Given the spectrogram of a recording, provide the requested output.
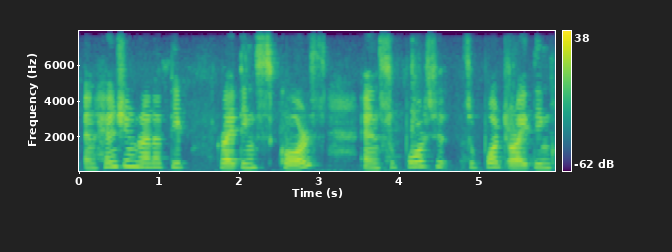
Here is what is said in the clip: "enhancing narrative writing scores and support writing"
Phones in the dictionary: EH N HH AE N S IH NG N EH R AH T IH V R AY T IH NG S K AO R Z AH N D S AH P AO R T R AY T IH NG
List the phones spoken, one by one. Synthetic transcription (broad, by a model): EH N HH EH N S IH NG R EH L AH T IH P R AY T IH NG S K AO R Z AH N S S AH P AO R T R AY T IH NG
